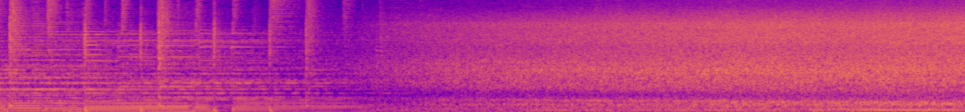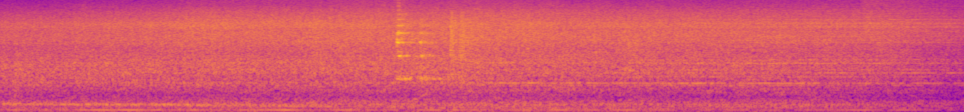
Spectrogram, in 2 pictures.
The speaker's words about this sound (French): À Villeurbanne, tout le monde connaît Flachet. Station de métro, on vient d'en entendre le bruit, quartier, rue, les repères ne manquent pas pour désigner cet espace à cheval sur le cours Émile Zola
